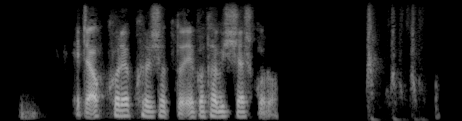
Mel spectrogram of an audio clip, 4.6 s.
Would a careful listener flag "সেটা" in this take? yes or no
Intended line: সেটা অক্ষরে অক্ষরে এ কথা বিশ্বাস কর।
yes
